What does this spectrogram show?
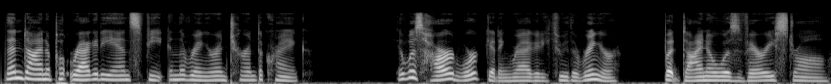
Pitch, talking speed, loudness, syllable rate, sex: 195 Hz, 195 wpm, -18 LUFS, 5.4 syllables/s, female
